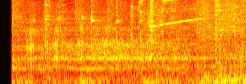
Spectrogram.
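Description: Film soundtrack mix of cars on a wrecked highway: a dense low rumble with steady held tones over it, and a high whine rising from about three-quarters of the way through.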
